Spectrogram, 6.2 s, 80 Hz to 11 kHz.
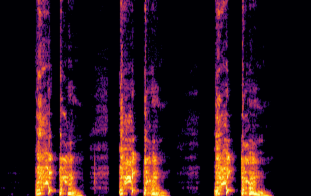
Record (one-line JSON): {"three_cough_length": "6.2 s", "three_cough_amplitude": 32685, "three_cough_signal_mean_std_ratio": 0.54, "survey_phase": "alpha (2021-03-01 to 2021-08-12)", "age": "65+", "gender": "Male", "wearing_mask": "No", "symptom_none": true, "smoker_status": "Ex-smoker", "respiratory_condition_asthma": false, "respiratory_condition_other": false, "recruitment_source": "REACT", "submission_delay": "1 day", "covid_test_result": "Negative", "covid_test_method": "RT-qPCR"}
